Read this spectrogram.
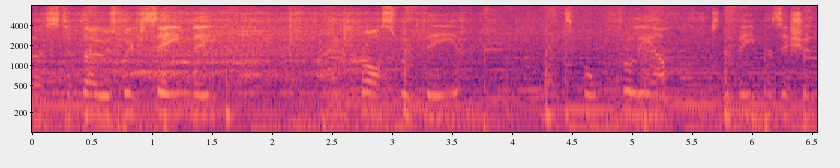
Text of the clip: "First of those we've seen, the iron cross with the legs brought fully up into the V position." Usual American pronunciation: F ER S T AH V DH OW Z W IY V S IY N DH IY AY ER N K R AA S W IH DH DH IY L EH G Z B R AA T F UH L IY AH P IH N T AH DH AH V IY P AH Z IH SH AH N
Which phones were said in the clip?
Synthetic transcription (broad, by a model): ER S T AH V DH OW Z W IY V S IY N DH IY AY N K R AA S W IH DH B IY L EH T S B AA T F UH L IY AH P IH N T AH DH AH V IY P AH Z IH SH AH N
